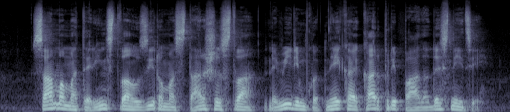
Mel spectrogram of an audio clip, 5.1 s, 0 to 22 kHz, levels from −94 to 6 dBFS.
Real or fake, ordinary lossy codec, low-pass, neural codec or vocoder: fake; none; none; vocoder, 44.1 kHz, 128 mel bands every 256 samples, BigVGAN v2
